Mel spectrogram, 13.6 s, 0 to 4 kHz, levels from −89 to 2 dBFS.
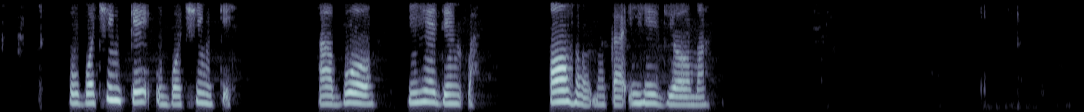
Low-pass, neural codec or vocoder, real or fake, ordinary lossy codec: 3.6 kHz; none; real; none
